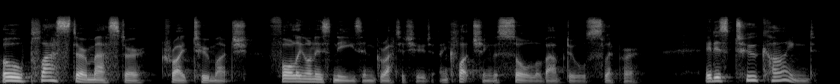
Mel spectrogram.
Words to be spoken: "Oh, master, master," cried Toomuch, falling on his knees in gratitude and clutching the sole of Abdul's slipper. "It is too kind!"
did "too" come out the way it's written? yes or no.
yes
